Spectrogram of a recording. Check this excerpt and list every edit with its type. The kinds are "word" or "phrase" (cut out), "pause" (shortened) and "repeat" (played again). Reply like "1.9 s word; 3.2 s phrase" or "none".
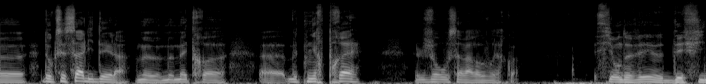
none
